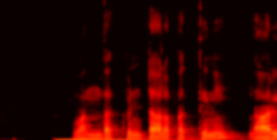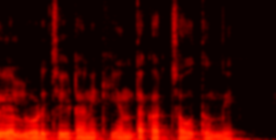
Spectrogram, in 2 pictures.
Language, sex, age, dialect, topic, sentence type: Telugu, male, 18-24, Central/Coastal, agriculture, question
